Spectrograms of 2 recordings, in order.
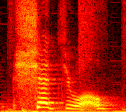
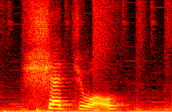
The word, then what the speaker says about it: schedule: Schedule. This is someone's day-to-day plan. In British English, you will hear schedule. And in Canadian English? Schedule.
